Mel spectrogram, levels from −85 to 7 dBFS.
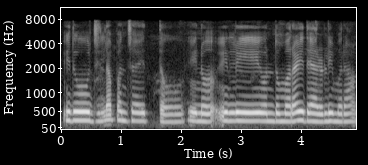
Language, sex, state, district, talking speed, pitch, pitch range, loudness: Kannada, female, Karnataka, Dakshina Kannada, 135 wpm, 225 Hz, 215-235 Hz, -12 LUFS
